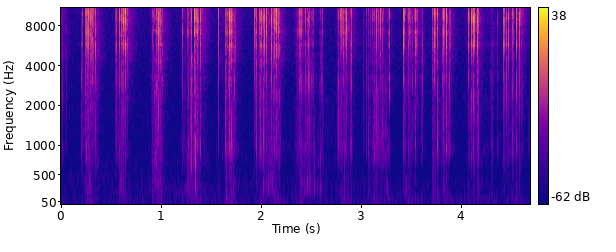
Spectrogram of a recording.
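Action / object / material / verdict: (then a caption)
scrape / plastic paddle hair brush with rubber cushion and plastic pins / plastic / none. Long nails rake and scratch through the many plastic pins of a large metallic pink plastic paddle hair brush with a white rubber cushion. About 16 short, bright, crackly scratching bursts come in a quick, uneven rhythm. Each stroke is dry with no ring and almost no low end.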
